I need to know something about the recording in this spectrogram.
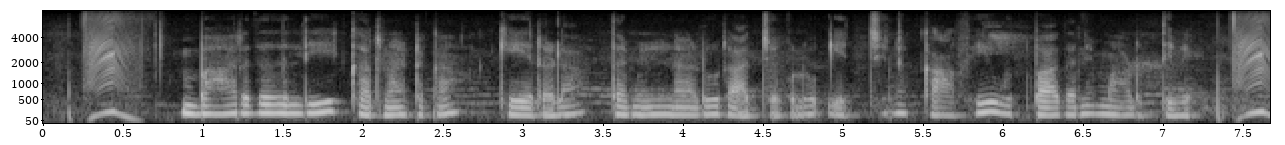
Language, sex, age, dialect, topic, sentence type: Kannada, female, 18-24, Mysore Kannada, agriculture, statement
